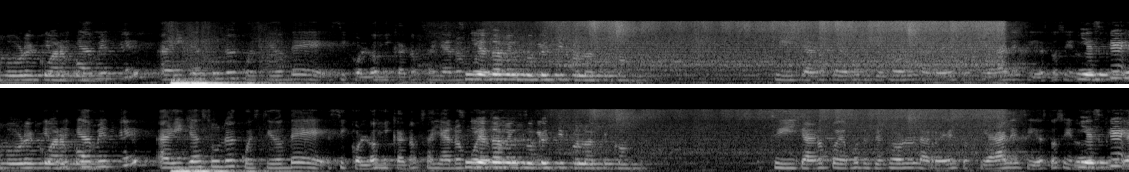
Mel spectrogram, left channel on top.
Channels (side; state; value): both; normal; correlation 0.73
